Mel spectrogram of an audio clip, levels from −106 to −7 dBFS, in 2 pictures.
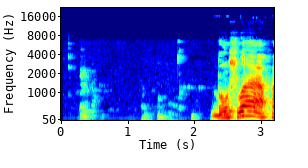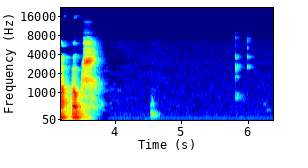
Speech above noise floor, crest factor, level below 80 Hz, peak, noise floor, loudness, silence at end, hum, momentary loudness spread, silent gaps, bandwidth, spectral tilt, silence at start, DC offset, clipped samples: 66 dB; 20 dB; -56 dBFS; -2 dBFS; -82 dBFS; -16 LUFS; 2.65 s; none; 10 LU; none; 7.6 kHz; -6 dB/octave; 2.25 s; under 0.1%; under 0.1%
